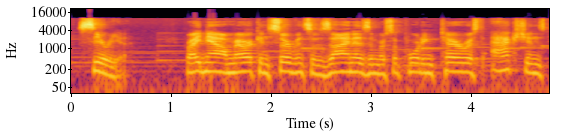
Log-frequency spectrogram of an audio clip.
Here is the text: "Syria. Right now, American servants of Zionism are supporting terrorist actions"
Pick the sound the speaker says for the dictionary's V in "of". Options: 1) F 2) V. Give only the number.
2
